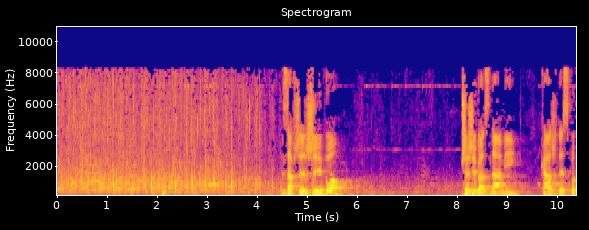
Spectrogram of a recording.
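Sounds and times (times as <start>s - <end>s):
audience applause: 0.0s - 5.1s
speech: 4.5s - 5.8s, 8.1s - 10.3s.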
